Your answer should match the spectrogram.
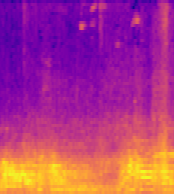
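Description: Voices of people in a busy street over a steady low hum of traffic noise.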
